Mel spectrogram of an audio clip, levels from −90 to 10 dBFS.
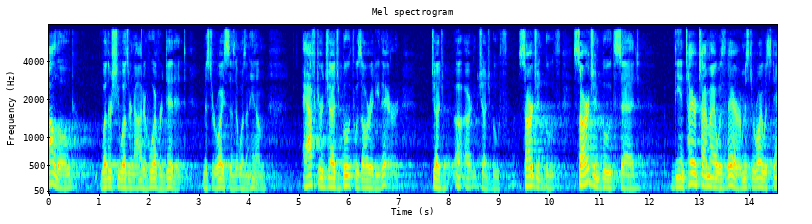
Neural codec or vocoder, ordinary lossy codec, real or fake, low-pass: none; MP3, 48 kbps; real; 7.2 kHz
